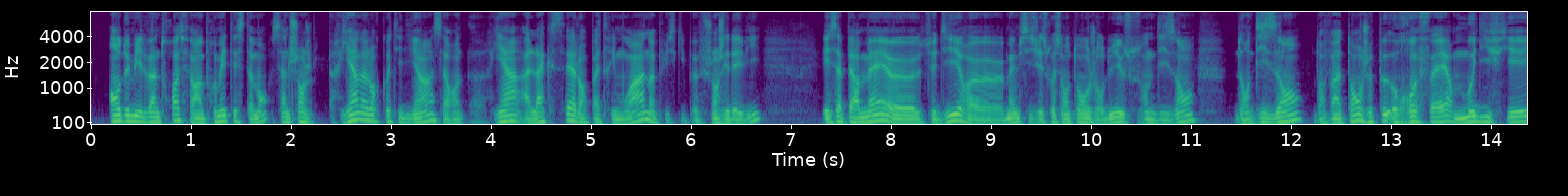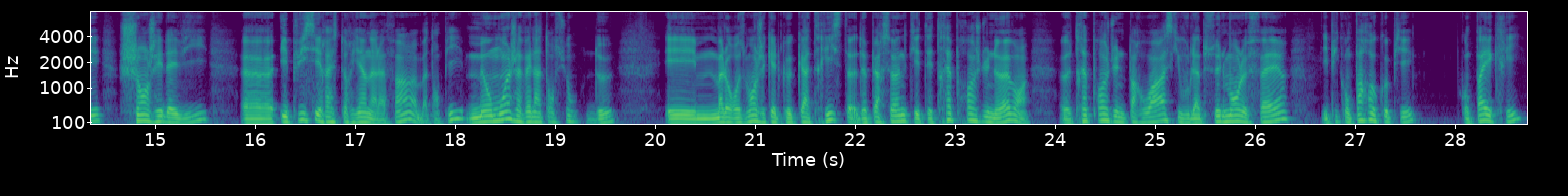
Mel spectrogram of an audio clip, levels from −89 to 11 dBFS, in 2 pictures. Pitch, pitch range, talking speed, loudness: 120 Hz, 105-145 Hz, 225 wpm, -20 LUFS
